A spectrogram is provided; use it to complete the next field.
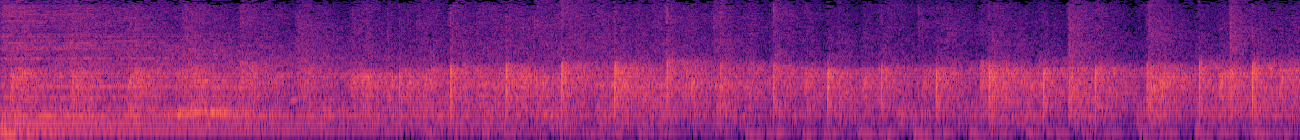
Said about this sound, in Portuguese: Vamos aplaudir o nosso Senhor.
